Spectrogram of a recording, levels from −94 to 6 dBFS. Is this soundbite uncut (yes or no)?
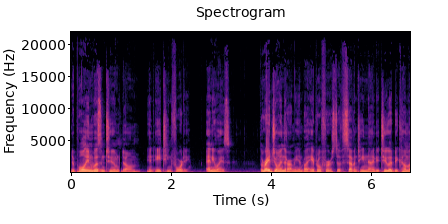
no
